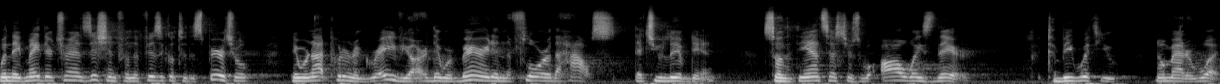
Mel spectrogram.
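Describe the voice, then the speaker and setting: This is a normal speaking voice. A man talks fairly quickly at a fairly high pitch, with fairly even intonation. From US Midwest, Kokomo, Indiana. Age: 60s. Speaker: family elder speaking at a reunion. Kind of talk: recorded reflective talk.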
